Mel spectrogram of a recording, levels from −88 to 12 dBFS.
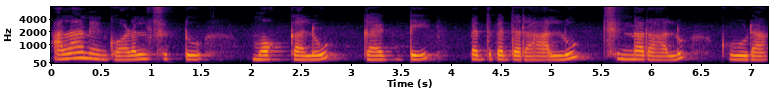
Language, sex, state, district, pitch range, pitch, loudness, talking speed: Telugu, female, Andhra Pradesh, Chittoor, 210-240 Hz, 220 Hz, -18 LUFS, 100 wpm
